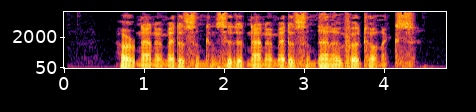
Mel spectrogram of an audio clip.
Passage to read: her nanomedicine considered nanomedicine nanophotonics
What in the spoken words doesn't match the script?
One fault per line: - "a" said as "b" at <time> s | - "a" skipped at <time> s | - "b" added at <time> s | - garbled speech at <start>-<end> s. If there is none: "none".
none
